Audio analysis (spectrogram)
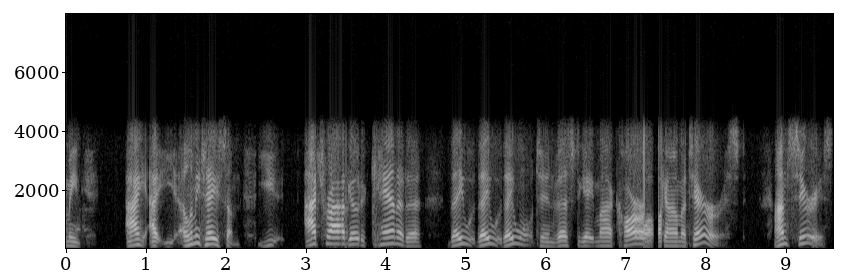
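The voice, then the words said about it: Southern American accent. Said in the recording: “People do not like my Southern accent.”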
